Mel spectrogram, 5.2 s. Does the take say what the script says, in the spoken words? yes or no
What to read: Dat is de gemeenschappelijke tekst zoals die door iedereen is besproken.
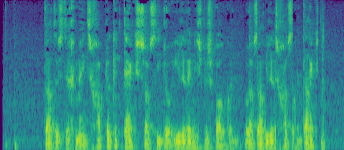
no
